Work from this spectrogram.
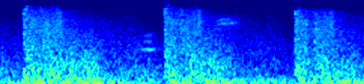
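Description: Rapid bursts of gunfire in the battle royale game Fortnite, dense continuous rattling shots in three loud clustered volleys over a short span, no talking.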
